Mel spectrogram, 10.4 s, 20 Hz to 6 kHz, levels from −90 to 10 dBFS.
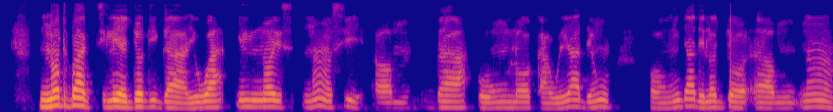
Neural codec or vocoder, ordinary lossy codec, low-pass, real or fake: codec, 44.1 kHz, 7.8 kbps, DAC; none; 5.4 kHz; fake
